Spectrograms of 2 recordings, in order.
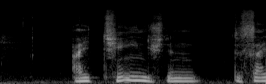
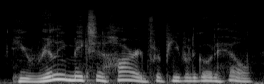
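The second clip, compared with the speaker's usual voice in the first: normal talking voice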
